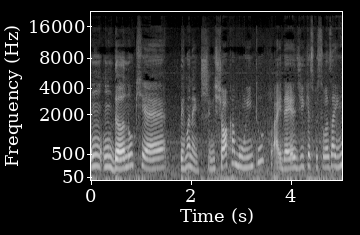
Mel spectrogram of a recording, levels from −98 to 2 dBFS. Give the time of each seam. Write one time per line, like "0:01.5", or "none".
0:02.4
0:03.6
